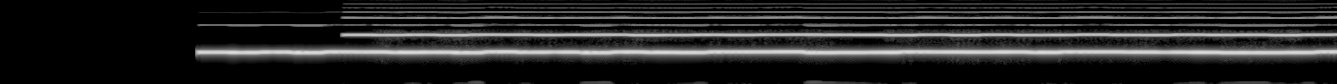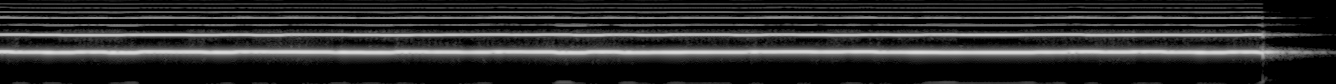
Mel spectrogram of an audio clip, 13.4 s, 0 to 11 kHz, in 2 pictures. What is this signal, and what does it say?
FT8 (several signals at once), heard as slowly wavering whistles, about 6.25 baud, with room echo.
